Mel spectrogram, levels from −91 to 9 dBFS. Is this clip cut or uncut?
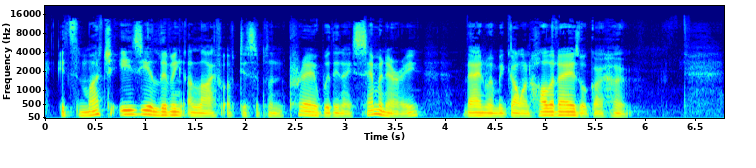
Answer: uncut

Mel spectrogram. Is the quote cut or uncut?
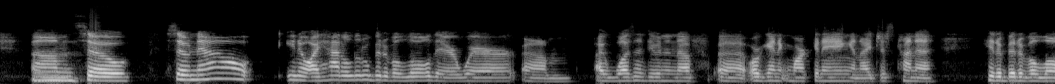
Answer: uncut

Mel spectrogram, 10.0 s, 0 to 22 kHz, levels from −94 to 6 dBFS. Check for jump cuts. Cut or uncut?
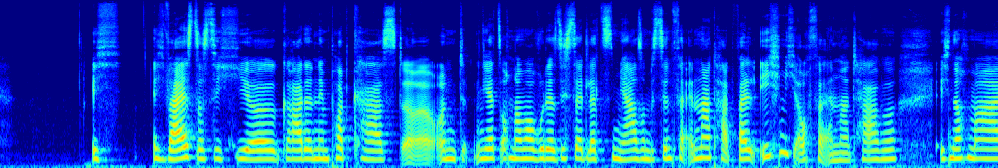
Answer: uncut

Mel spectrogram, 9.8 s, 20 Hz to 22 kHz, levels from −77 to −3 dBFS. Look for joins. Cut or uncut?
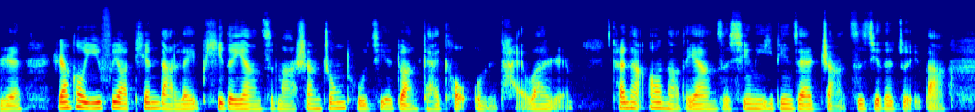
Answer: uncut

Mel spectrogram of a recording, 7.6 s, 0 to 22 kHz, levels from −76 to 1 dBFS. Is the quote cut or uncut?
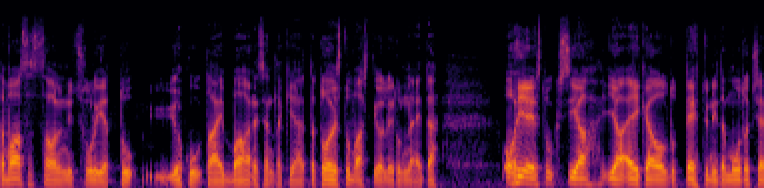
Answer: cut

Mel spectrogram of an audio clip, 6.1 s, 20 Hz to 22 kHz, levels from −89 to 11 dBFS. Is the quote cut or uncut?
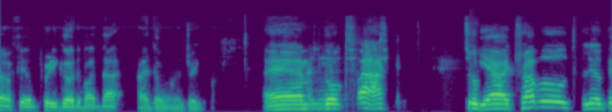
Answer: cut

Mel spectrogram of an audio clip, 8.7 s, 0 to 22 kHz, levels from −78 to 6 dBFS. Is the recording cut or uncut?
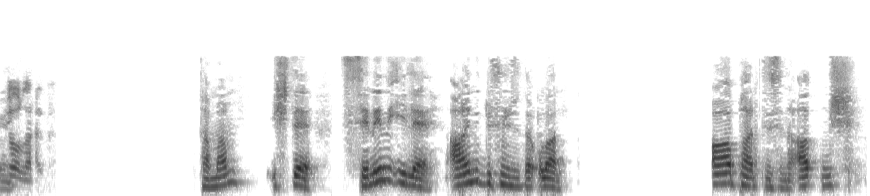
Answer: uncut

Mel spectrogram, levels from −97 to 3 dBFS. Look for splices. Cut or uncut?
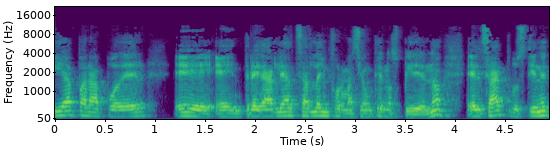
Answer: uncut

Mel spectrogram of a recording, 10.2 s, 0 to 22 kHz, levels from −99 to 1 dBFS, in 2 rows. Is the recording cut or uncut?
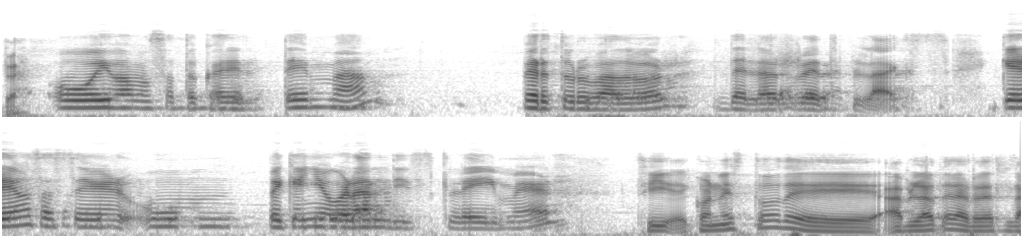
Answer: uncut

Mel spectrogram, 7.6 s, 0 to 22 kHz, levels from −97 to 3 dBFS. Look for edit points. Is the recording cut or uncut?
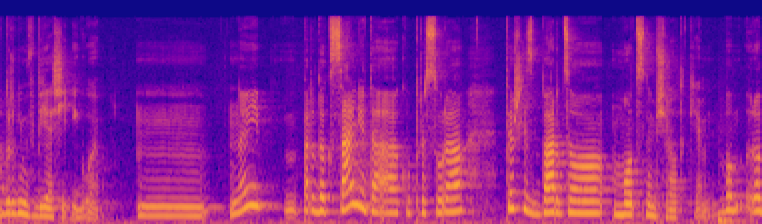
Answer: uncut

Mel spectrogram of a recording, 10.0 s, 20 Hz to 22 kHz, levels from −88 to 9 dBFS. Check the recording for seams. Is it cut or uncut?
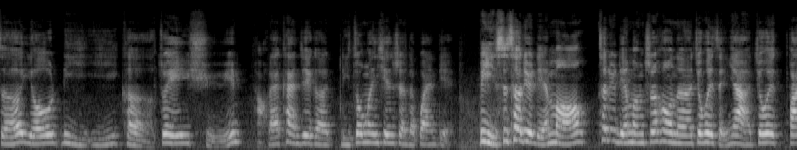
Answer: uncut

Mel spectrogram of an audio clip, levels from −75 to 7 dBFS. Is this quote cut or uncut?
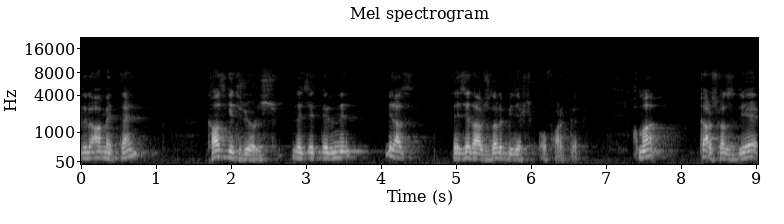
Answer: uncut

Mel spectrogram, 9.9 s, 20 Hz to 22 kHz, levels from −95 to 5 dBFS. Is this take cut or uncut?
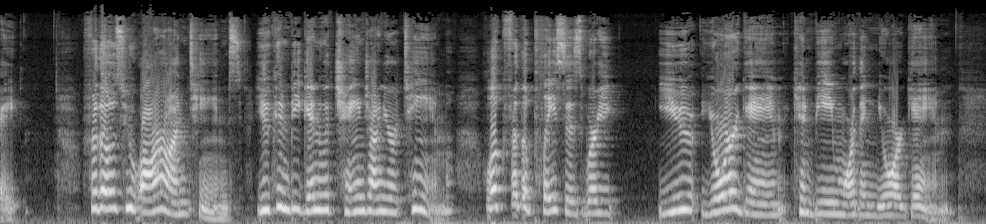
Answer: cut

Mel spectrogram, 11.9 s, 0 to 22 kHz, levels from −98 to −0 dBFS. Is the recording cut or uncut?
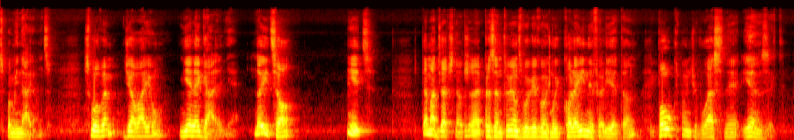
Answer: cut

